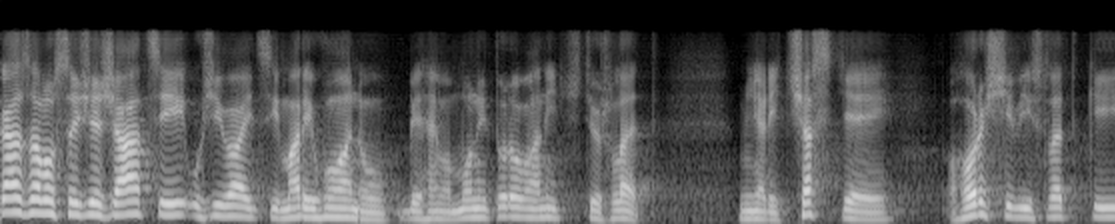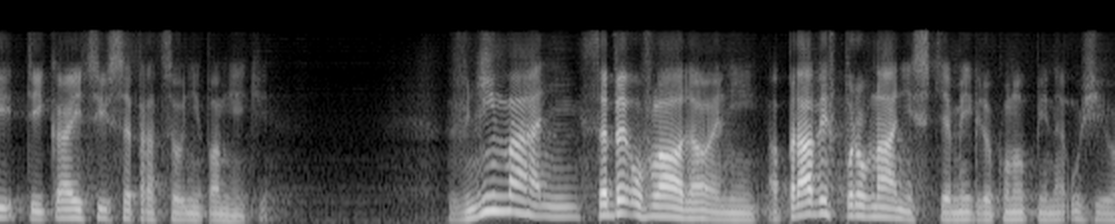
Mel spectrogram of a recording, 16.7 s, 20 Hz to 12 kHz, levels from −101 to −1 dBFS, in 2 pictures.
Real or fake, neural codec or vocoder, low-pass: fake; codec, 16 kHz, about 1 kbps, DyCAST, with the encoder's durations; 7.2 kHz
